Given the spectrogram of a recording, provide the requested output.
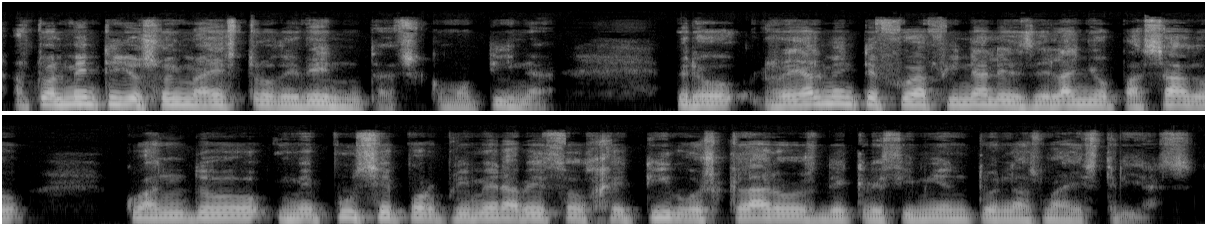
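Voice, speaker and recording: A man's voice: fairly high pitch, a little slow, mellow, no room sound, studio quality. A man gives a motivational training talk in a reflective, personal way, addressing listeners directly. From Argentina, emigrated to Spain as a boy.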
